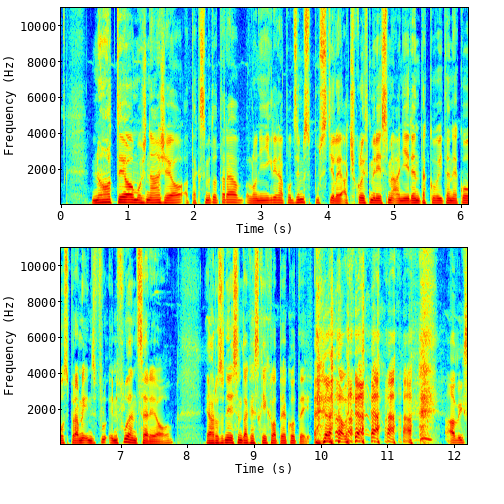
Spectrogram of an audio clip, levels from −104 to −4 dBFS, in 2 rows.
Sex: male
